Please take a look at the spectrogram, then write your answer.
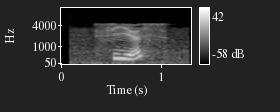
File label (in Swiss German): "siess", Bas Rhin; vin; sucré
